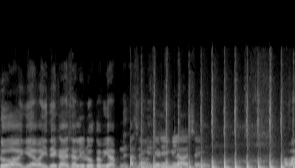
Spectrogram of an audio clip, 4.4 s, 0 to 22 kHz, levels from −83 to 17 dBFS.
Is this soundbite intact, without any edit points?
no; 1 cut; at 2.0 s

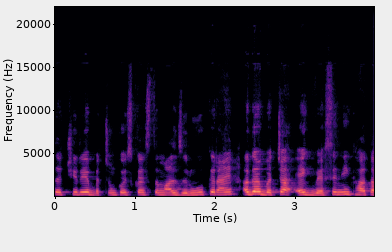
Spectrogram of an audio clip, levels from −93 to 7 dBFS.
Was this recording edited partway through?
yes; 1 cut; at 2.3 s

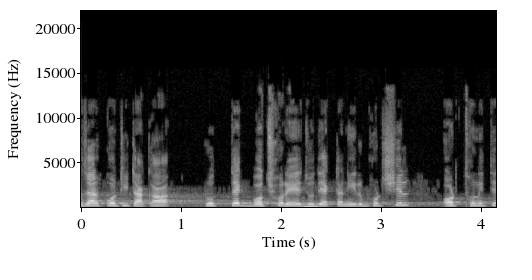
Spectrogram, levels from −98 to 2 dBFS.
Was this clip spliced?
no; 0 cuts

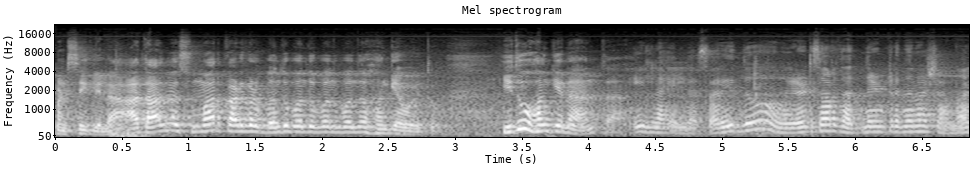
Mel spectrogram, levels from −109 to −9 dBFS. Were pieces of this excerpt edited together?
no; 0 cuts

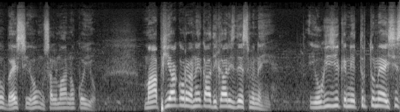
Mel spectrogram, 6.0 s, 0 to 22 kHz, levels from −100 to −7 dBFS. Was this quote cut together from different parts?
yes; 1 cut; at 4.6 s

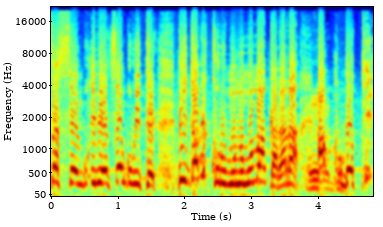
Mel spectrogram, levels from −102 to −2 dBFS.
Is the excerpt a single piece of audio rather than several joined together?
yes; 0 cuts

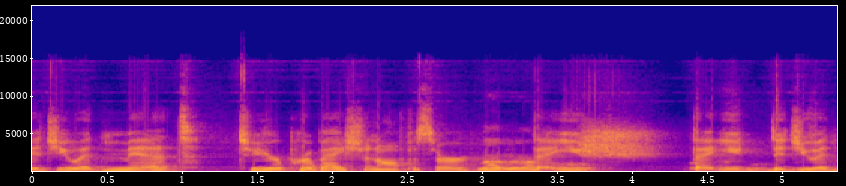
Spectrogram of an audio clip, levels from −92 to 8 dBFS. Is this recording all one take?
yes; 0 cuts

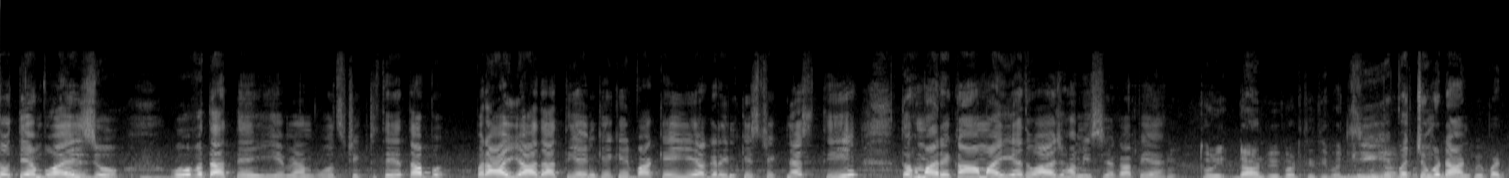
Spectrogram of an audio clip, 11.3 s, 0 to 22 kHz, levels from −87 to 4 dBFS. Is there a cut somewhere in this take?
no; 0 cuts

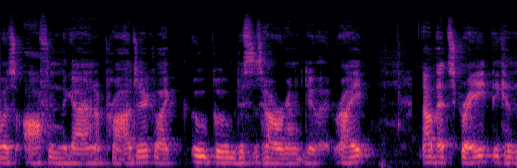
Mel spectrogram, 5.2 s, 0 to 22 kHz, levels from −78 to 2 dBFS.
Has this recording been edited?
yes; 1 cut; at 4.1 s

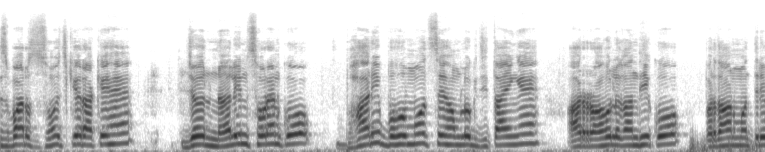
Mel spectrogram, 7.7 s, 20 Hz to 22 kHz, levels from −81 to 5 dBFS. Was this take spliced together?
no; 0 cuts

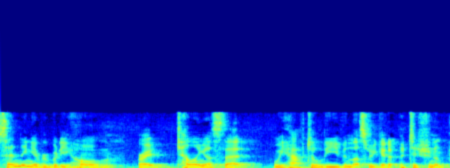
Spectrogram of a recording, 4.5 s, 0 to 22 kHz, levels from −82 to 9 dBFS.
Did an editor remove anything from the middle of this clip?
yes; 2 cuts; at 1.2 s, 2.6 s

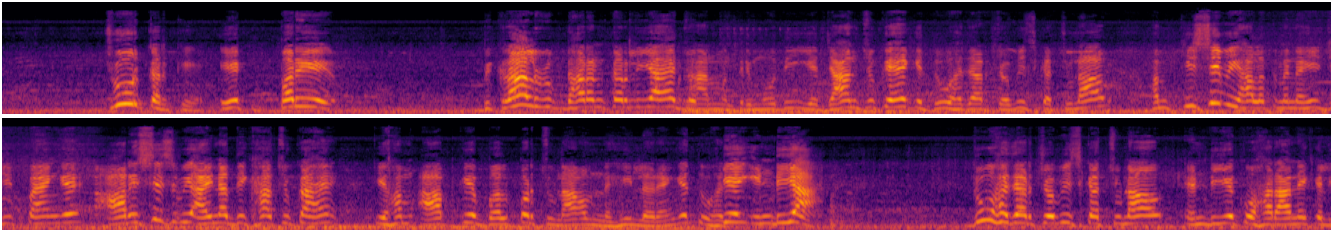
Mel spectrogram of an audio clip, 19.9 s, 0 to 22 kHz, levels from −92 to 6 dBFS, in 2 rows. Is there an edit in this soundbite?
yes; 3 cuts; at 5.2 s, 10.7 s, 15.4 s

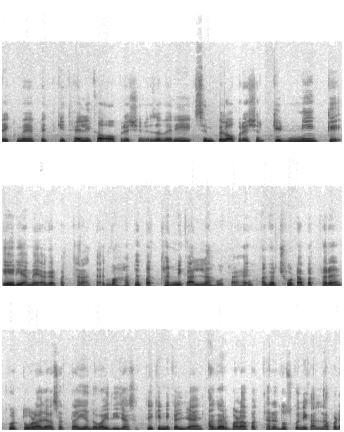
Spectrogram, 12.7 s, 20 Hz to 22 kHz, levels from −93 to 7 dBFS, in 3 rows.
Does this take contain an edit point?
yes; 6 cuts; at 2.4 s, 3.3 s, 5.4 s, 7.4 s, 8.5 s, 11.0 s

